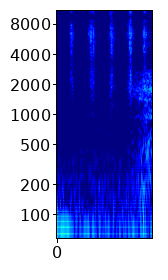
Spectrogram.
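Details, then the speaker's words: Traxxas E-Revo 2.0 RC truck right front wheel bearing turned by hand: faint quick gritty ticks, about three to four a second, from dirt inside the bearing before cleaning and replacement. "So I'm gonna clean this off a bit, and I can hear the dirt inside as it turns."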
